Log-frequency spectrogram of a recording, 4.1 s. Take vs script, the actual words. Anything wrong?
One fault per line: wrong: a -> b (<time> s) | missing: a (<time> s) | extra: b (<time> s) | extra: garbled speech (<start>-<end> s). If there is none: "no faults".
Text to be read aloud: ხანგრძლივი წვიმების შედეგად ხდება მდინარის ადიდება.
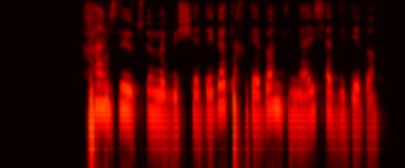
no faults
